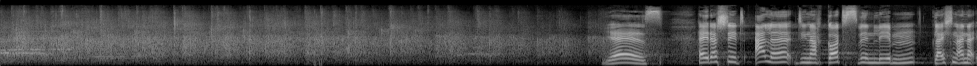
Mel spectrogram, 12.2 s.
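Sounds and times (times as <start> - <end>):
audience applause: 0.0 - 7.6
speech: 7.6 - 12.2.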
